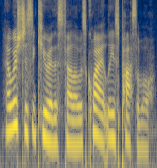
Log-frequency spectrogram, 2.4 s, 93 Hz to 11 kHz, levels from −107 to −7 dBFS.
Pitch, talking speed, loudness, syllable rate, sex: 210 Hz, 255 wpm, -17 LUFS, 7.5 syllables/s, female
